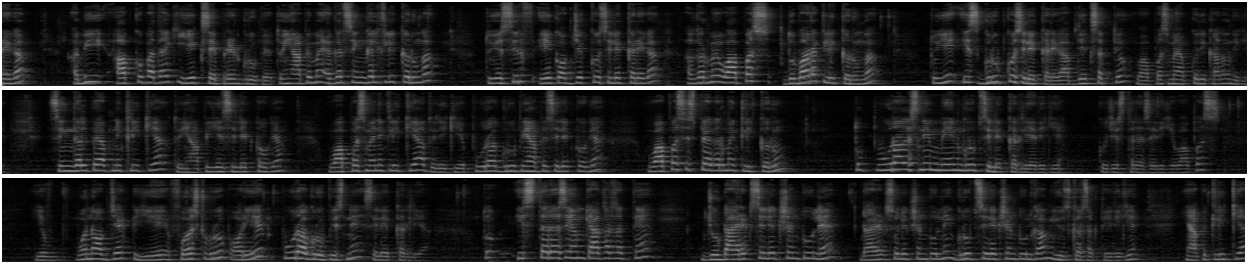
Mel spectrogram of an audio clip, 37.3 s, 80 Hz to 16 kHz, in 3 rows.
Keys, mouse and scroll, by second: 2.0 typing, 4.1 click, 4.1 typing, 6.7 typing, 8.7 click, 8.7 typing, 11.5 typing, 11.6 click, 15.5 typing, 16.1 click, 18.5 typing, 19.8 click, 19.8 typing, 23.8 click, 23.9 click, 36.9-37.3 drag.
